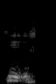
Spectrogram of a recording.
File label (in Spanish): "vaina", Zapoteco, Magdalena Ocotlan; Comestibles; INALI; Haspelmath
